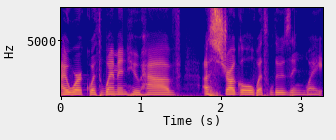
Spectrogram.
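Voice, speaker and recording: A woman with an American accent speaks at a fairly slow pace in a medium pitch. It is an ordinary speaking voice in a very clean recording with a silent background. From small-town Idaho. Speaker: self-mastery coach and podcast host. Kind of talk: casual interview chat.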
